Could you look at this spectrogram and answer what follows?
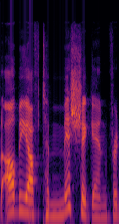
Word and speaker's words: Michigan: So Michigan, I put in, but we didn't have a chance to talk about it, but basically it's spelled M-I-C-H, but it's pronounced M-I-S-H. It's actually like Michelle, right?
